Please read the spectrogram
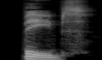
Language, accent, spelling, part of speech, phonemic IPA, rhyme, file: English, Australia, Biebs, proper noun, /biːbz/, -iːbz, En-au-Biebs.ogg
- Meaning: The pop musician Justin Bieber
